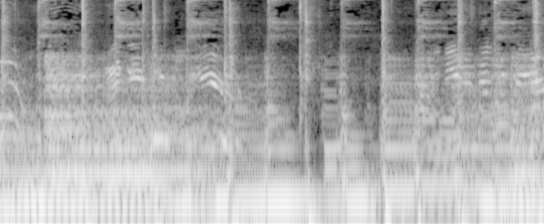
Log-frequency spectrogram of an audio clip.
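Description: Electric ammo-can guitar played through an amplifier, low sustained notes over a regular percussive beat, with some sliding pitches about halfway through.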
